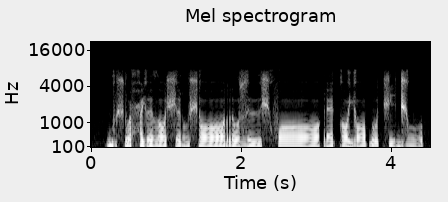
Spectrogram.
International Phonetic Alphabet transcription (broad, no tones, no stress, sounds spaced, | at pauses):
ɡ ṳ ʃ ɾ u ħ j ɘ ð ɔ ʃ ɘ ɾ o̤ ʃ ɾ ɔː r o z ɨː ʃ f ɔː | ɾ ɛ k ɔ j ɔ ɓ o t͡ʃ i d͡ʒ o̤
